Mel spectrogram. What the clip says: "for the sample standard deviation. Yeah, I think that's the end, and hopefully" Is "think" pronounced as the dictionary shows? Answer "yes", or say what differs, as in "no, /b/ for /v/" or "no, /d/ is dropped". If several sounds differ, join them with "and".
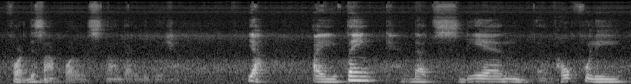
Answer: no, /t/ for /θ/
